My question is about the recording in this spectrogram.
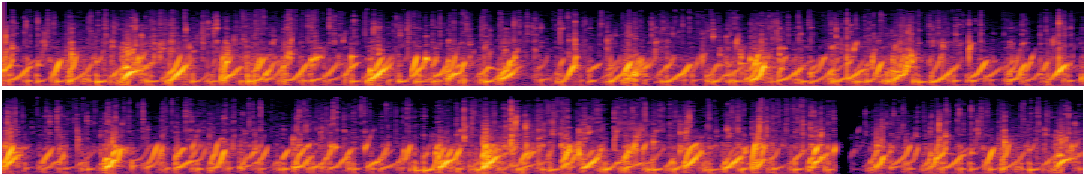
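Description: Bubbling sound effect: a dense, continuous run of quick rising bloops, many each second, with a brief break near the end.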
